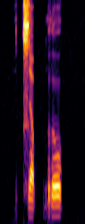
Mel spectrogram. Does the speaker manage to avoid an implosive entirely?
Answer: yes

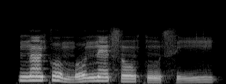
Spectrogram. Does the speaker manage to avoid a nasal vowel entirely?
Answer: no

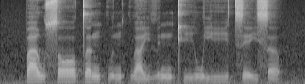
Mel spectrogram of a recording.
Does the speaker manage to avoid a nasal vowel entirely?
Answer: yes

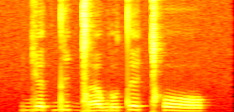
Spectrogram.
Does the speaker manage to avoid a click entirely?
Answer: no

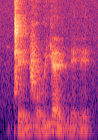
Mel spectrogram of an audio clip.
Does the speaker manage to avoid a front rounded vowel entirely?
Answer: no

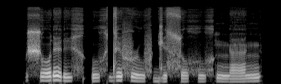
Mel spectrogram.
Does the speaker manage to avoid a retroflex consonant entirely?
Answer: yes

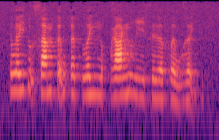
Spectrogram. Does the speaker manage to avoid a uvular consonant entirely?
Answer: yes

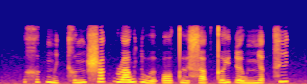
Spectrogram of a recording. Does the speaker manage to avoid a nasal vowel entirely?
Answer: yes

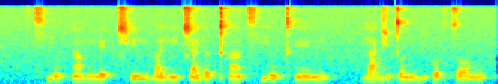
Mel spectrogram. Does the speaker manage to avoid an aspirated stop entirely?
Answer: no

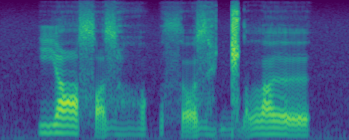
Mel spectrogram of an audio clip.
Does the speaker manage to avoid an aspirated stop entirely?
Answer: yes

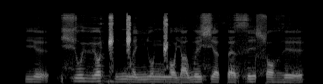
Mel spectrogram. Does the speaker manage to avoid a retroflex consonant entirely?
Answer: yes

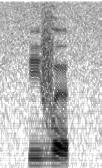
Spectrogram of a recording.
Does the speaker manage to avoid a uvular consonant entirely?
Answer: yes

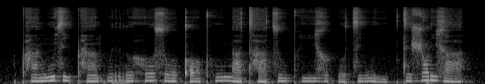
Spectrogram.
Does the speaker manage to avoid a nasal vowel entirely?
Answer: no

